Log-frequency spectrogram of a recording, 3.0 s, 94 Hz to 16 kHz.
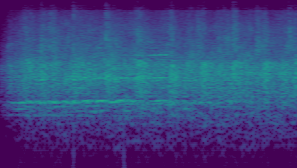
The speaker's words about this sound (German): Anhaltender Applaus für den Kerlke-Preisträger 2024.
